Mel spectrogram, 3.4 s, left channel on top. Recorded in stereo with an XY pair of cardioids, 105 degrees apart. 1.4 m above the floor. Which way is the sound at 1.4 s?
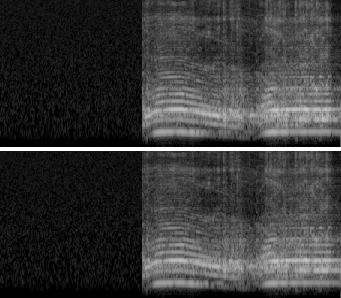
10° left.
